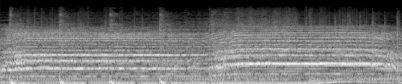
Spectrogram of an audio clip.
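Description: A group of children singing together over backing music, holding two long notes, the second higher than the first. A steady drum beat runs under the first note and drops away for the second.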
